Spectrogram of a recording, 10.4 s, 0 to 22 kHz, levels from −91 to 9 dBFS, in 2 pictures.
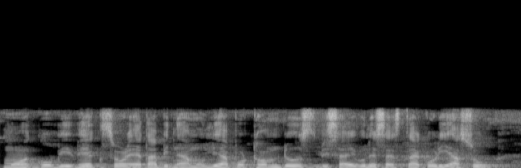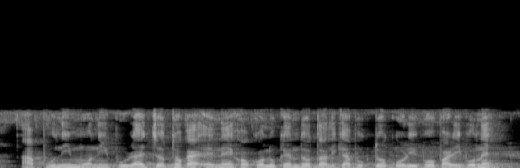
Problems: background sounds at intervals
